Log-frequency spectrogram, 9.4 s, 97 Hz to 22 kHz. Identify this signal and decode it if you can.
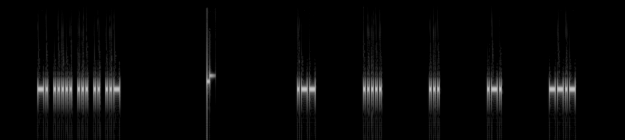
Morse code, heard as a keyed tone, about 42 wpm, spaced as for 17 wpm, 700 Hz. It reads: N5SIU W5SRQ
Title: USA Call Signs - 8x Character Spacing - 40wpm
